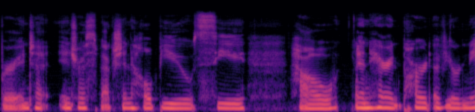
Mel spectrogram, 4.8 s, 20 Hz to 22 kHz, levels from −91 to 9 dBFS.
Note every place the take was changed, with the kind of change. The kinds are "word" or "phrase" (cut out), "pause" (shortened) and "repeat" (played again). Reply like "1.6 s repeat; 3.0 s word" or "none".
3.4 s word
